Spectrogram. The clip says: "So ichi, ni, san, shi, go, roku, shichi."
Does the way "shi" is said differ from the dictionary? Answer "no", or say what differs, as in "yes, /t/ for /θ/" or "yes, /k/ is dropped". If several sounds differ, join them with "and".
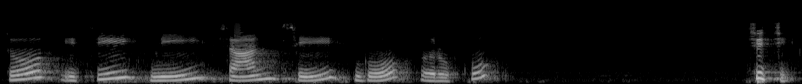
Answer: yes, /s/ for /ʃ/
